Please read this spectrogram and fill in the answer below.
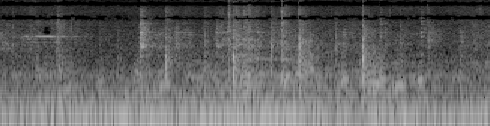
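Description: A few sharp metallic clinks as steel lids and utensils knock against stainless-steel food containers. A steady low traffic hum and background voices run underneath.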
